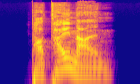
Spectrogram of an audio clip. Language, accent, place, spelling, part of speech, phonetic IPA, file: German, Germany, Berlin, parteinahen, adjective, [paʁˈtaɪ̯naːən], De-parteinahen.ogg
- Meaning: inflection of parteinah: 1. strong genitive masculine/neuter singular 2. weak/mixed genitive/dative all-gender singular 3. strong/weak/mixed accusative masculine singular 4. strong dative plural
